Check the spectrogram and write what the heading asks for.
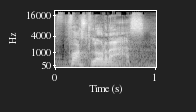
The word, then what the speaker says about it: Vosloorus: I keep saying Vosloorus with the Vosloorus accent. I don't want to say it as if I'm saying it in Afrikaans, because I don't know how to say it in Afrikaans.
